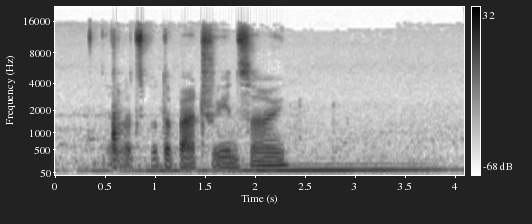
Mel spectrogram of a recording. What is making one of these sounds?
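A battery clicks as it is lifted out of a plastic casing.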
